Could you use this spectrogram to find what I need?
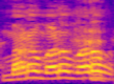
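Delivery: rising, coaxing call, "maano maano".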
